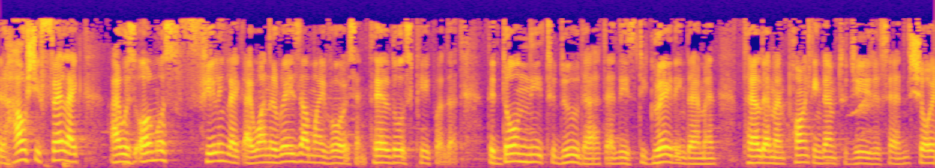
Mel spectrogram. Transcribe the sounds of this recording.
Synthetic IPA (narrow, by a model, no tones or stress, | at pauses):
ɨt̚haʊʃifɛltlaɪk | ʔaɪwʌzɔlˠmoʊst | filɪ̃ŋlaɪkaɪwɑ̃ntɨɹeɪzaʊt̚maɪvɔɪsɨ̰̃ntʰɛlˠðoʊz̥pʰipʰə̰l̩ˠðæ̰t̪̚ | ðeɪdõʊ̃nːid̚tʰɨdɨðætɨ̰̃nizdɨɡɹeɪɾɪ̃ŋðɛ̃mɨ̃n | tʰɛlˠðɛ̃mɨ̃npʰɔ̃ɪ̃ntɪ̃ŋðɛ̃mtʰɨd͡ʒizɨsɨ̃nʃoʊ̃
